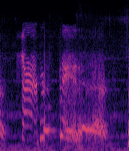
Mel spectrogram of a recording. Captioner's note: on phone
